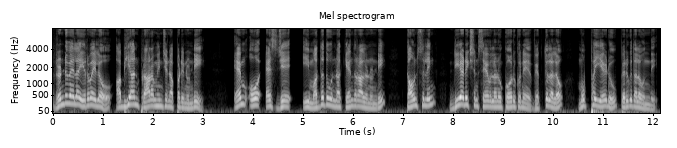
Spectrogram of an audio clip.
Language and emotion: Telugu, neutral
